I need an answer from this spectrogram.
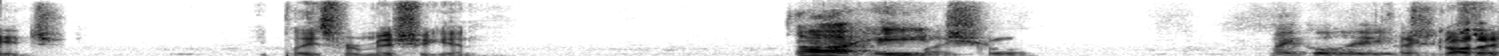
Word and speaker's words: Hage: Age. Oh my God! You mentioned the 4th. Come on, Age. He plays for Michigan. Hage.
